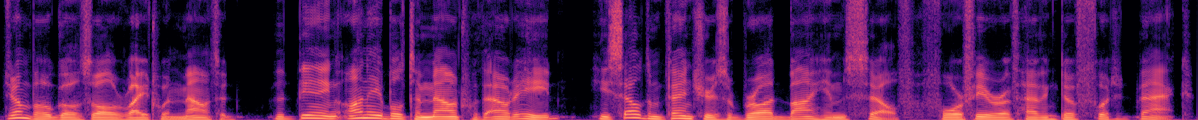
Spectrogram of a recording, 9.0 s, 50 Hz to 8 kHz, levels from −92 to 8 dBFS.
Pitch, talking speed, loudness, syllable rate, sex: 130 Hz, 180 wpm, -16 LUFS, 4.5 syllables/s, male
